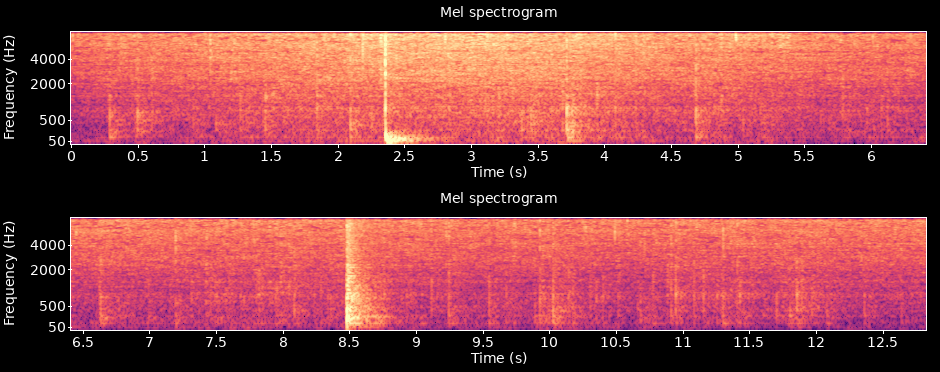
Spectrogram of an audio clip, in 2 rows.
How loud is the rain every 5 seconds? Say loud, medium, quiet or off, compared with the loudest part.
loud, medium, medium.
